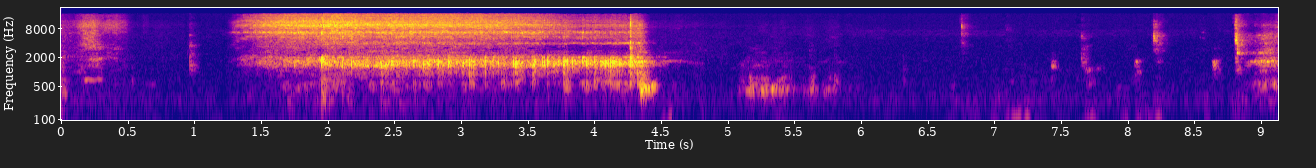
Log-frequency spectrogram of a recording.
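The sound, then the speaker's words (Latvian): A steady, airy hiss lasts about three seconds as air is drawn through a vape using only the bottom airflow, followed by a few soft clicks and faint rustles. No one speaks. “Nu, pamēģināsim tad tikai apakšu. Gaisa padēvu, tikai tīri apakšu, no apakšu nāk, ja?”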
